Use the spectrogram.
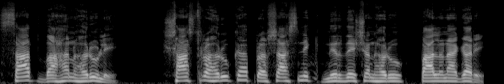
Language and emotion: Nepali, neutral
